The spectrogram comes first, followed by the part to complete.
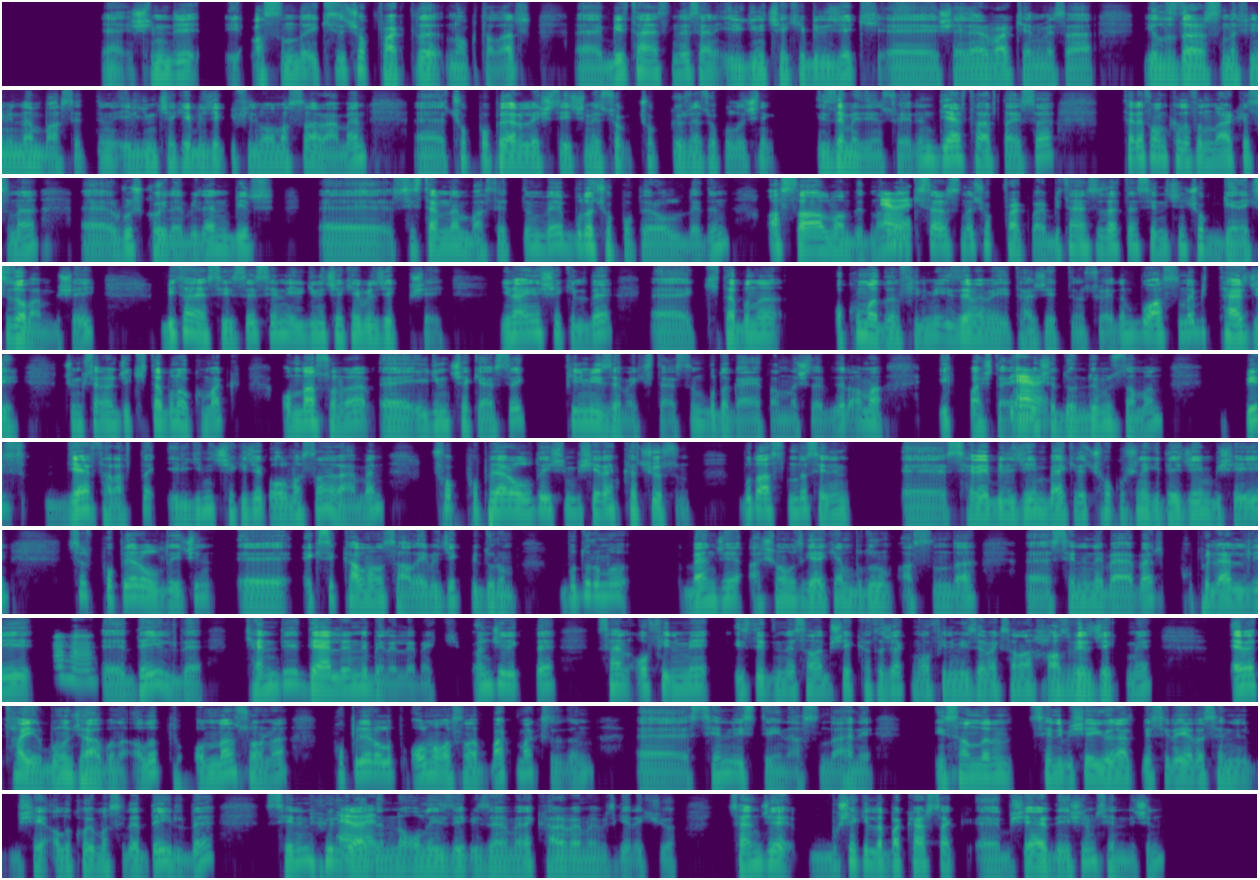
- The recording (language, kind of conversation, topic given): Turkish, advice, Trendlere kapılmadan ve başkalarıyla kendimi kıyaslamadan nasıl daha az harcama yapabilirim?
- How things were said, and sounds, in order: other background noise; tapping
